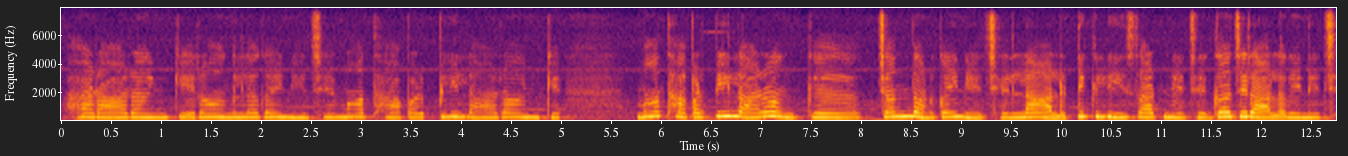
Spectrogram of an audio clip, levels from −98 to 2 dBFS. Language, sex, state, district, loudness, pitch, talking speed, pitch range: Maithili, female, Bihar, Samastipur, -15 LUFS, 285 Hz, 120 wpm, 275-300 Hz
